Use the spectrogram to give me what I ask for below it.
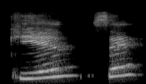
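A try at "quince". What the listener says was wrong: You almost perfect, but you put one vowel extra. You say 15. You put extra E.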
